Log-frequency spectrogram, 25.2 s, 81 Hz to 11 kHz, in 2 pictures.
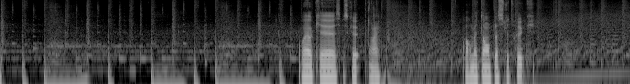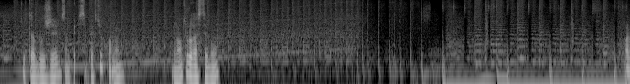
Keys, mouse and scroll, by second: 3.4 click, 5.4 click, 6.9 click, 7.3 click, 7.9 click, 9.4 click, 9.9 click, 11.5 click, 13.4 KP_0, 13.8 KP_0, 14.6 scroll down 7, 14.8-16.5 shift+middle drag, 16.5-16.9 scroll up 4, 16.9-18.4 middle drag, 18.4 click, 19.1 click, 20.9 click, 22.1 click, 22.9 click.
